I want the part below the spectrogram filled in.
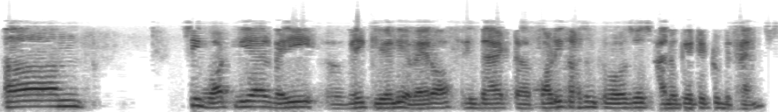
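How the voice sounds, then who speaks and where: A man with an Indian accent answering as a company executive on an earnings call, measured and halting, pausing often between phrases. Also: mid-range voice, fairly even intonation. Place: conference call. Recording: narrow, tinny conference phone line.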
